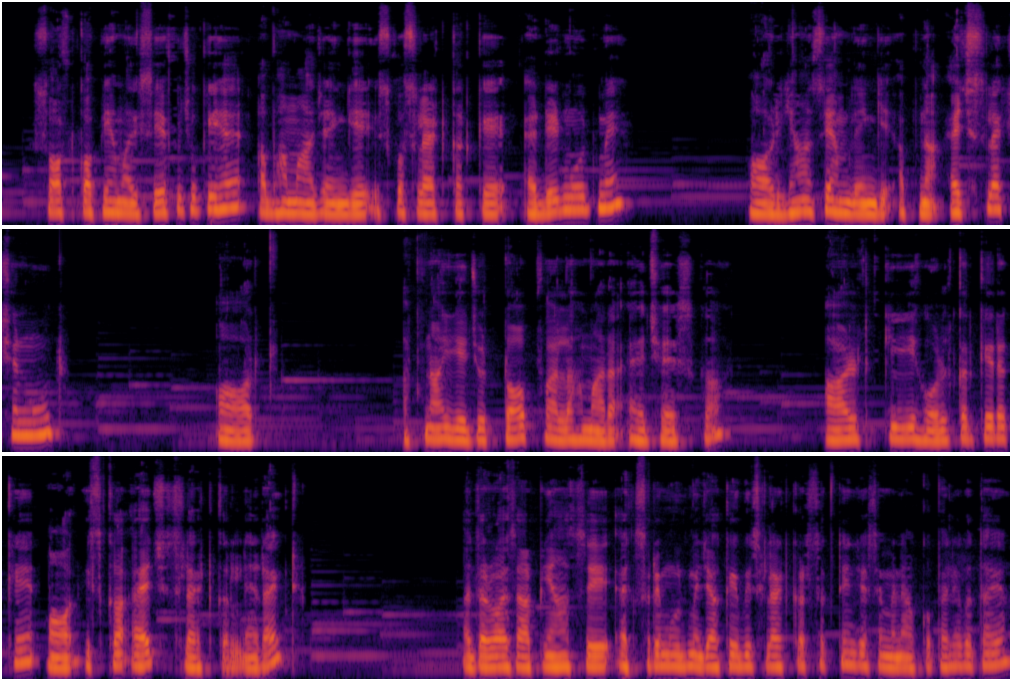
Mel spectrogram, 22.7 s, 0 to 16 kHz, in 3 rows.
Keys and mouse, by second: 4.0 Tab, 7.3 click, 9.6-10.7 middle drag, 17.9-19.0 middle drag.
